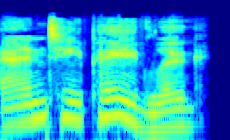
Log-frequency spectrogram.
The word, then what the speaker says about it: Ante Pavelić: Ante Pavelic, Croatian pronunciation, complete.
